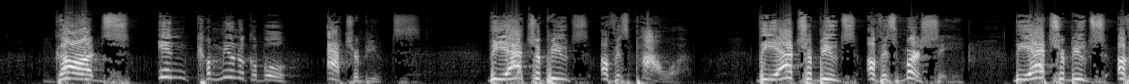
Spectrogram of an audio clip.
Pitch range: 235-315 Hz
